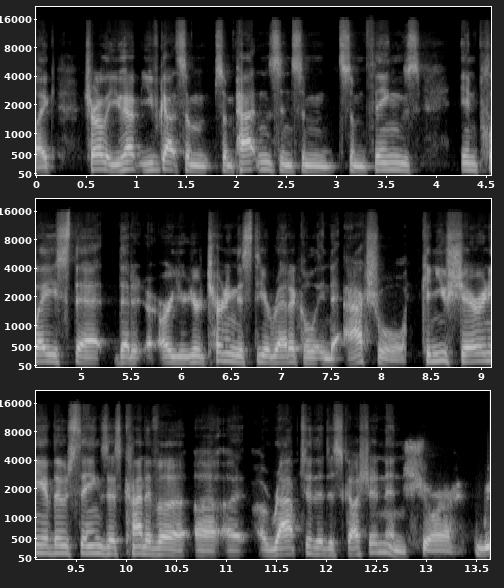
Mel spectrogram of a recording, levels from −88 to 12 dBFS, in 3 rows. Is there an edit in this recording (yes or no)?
yes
